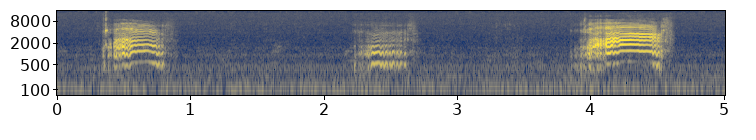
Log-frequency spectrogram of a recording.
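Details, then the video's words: Domestic cat meowing loudly, three harmonic-rich meows of about half a second each, spaced roughly every 1.8 seconds, rising then falling in pitch, over a low steady hum. "Sounds of Cat Meowing and Kitten Meowing |Baby Cats Meowing |Cats Meowing Loudly"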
